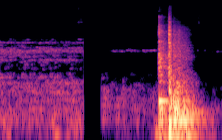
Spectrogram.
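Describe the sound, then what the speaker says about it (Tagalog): A door swings shut with a solid, fairly loud thunk after a quiet stretch of room noise, the impact ringing briefly before fading. "Sarado natin ang pinto."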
